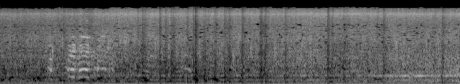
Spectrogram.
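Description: Sliced onions frying in hot oil in a wok, a steady sizzle, with the crinkling and rubbing of a plastic bag as a paste is squeezed from it into the pan. A short voice is heard about a second in.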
